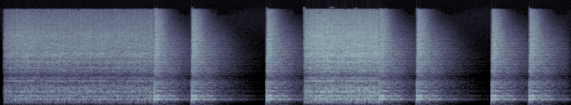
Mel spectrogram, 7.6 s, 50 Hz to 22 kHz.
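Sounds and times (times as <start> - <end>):
snare drum: 0.0 - 7.5.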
